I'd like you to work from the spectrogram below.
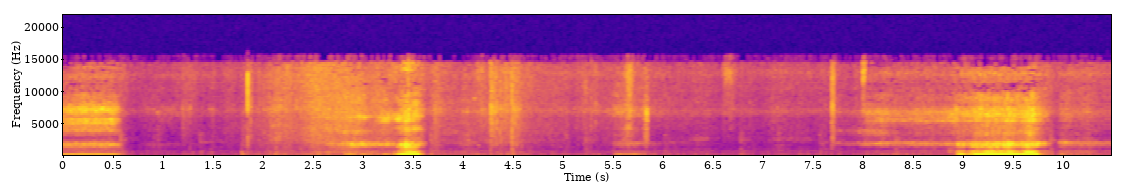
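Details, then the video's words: A Corgi snoring while asleep on a person's lap indoors; soft breathy snores with a few louder snorting bursts near the middle and end, quiet pauses between them. "the Corgi snores"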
